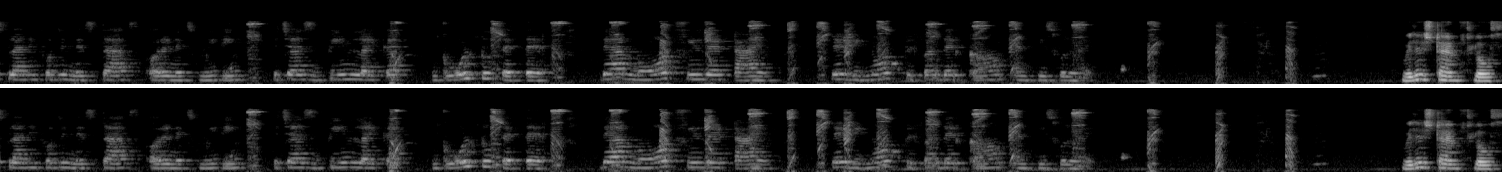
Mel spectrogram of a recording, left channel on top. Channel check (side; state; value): both; normal; correlation 0.42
